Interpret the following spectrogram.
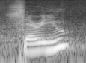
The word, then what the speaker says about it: Sarayu: represents the Holy Spirit the pronunciation of her name I'm going to butcher so it's Sarah you something like that means wind and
